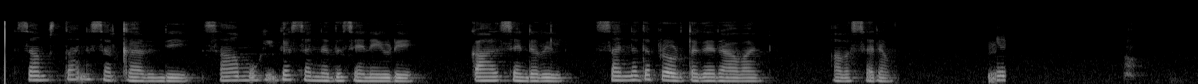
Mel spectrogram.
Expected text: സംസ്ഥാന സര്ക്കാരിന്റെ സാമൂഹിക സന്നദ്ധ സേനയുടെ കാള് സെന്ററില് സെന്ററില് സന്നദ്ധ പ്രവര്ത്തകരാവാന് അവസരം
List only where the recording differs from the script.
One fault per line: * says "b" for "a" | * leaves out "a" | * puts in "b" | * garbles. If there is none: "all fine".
* leaves out "സെന്ററില്"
